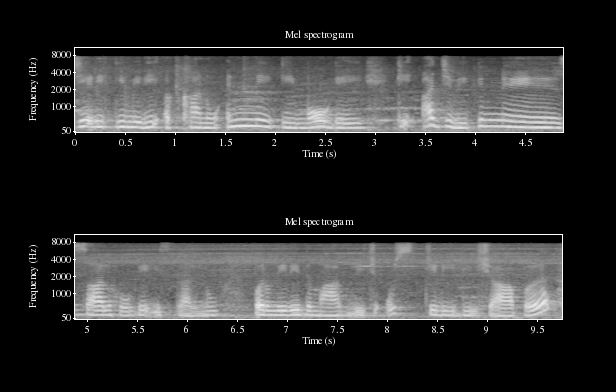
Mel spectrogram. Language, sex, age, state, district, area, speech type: Punjabi, female, 30-45, Punjab, Kapurthala, urban, spontaneous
